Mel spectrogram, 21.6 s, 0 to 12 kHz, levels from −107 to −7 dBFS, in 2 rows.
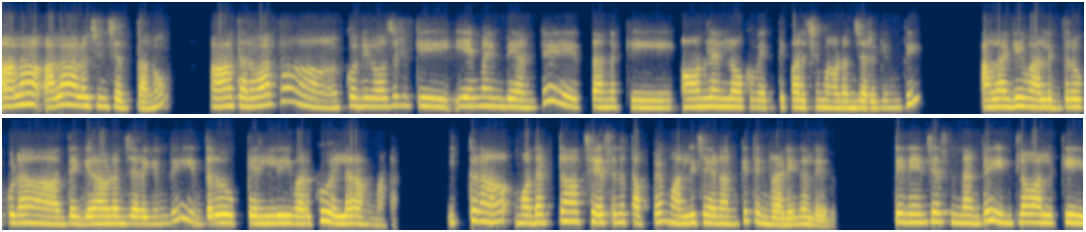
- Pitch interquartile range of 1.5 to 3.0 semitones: Yes, narrow, 2.5 semitones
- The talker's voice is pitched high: Yes, high, 235 Hz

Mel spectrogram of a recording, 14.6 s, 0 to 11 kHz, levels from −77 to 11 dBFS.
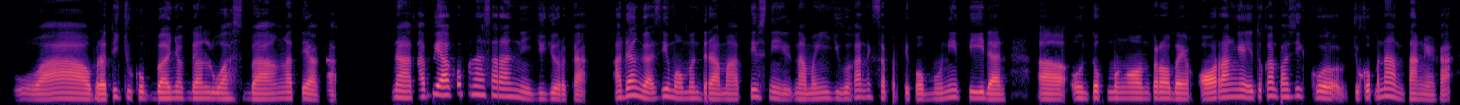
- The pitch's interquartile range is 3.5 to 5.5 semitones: Yes, average, 3.9 semitones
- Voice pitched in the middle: Yes, medium, 145 Hz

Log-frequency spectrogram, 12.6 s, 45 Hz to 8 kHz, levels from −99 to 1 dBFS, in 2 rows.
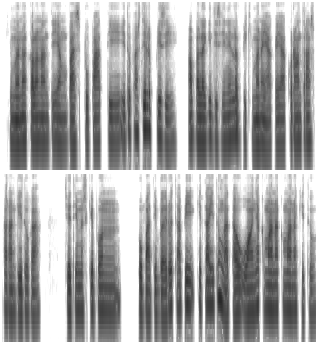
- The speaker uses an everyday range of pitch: No, narrow, 2.0 semitones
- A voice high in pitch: No, low, 115 Hz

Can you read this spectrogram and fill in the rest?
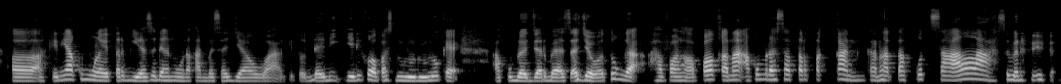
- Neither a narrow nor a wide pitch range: Yes, average, 3.9 semitones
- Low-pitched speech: No, high, 190 Hz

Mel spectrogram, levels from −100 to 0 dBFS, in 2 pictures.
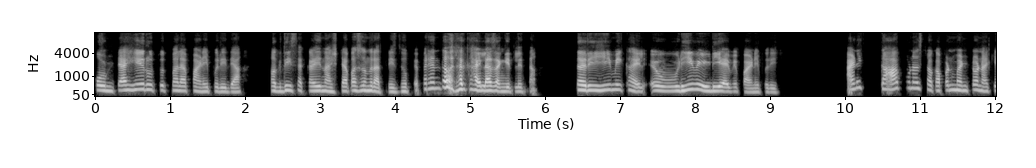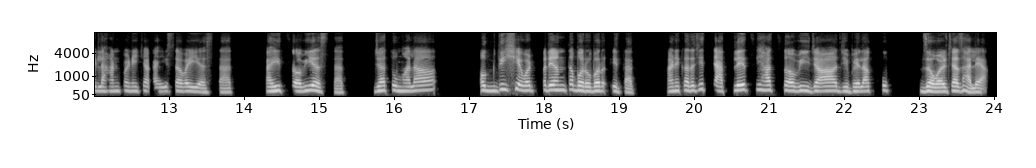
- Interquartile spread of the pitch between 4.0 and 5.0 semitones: No, average, 3.3 semitones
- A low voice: No, high, 195 Hz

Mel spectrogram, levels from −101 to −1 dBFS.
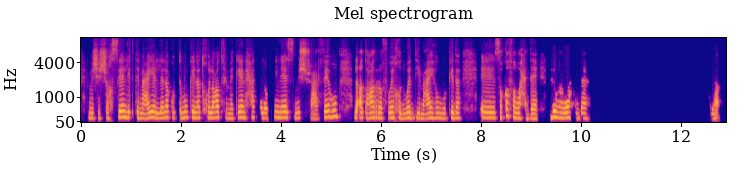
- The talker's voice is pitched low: No, high, 205 Hz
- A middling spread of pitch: No, narrow, 1.8 semitones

